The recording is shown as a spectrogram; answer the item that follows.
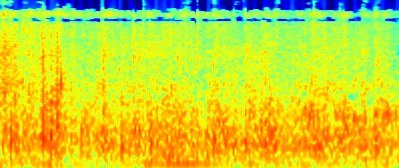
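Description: A roomful of seated people applauding, a steady patter of many hands clapping.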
